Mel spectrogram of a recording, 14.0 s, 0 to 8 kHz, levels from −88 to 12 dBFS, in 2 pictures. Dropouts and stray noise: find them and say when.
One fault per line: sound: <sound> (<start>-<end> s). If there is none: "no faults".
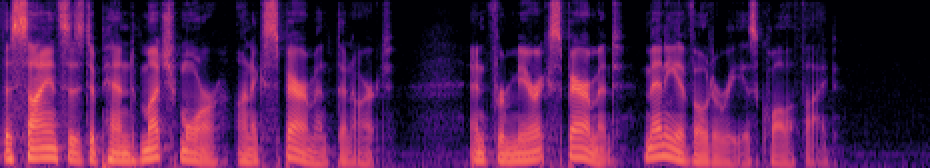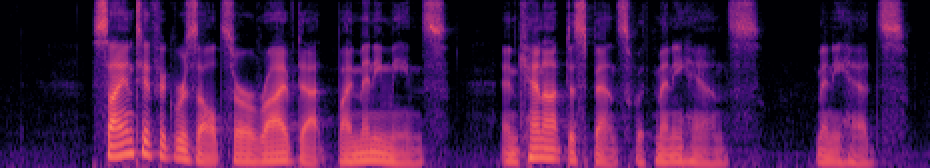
no faults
